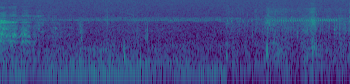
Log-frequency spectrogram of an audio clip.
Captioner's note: footsteps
